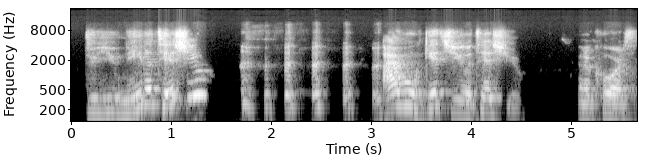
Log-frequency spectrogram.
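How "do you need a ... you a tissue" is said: high-pitched, incredulous, disgusted tone. A man retells what his wife often says to him, mock-disgusted disbelief. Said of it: "with the equal amount of disgust and disbelief in her tone of voice".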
